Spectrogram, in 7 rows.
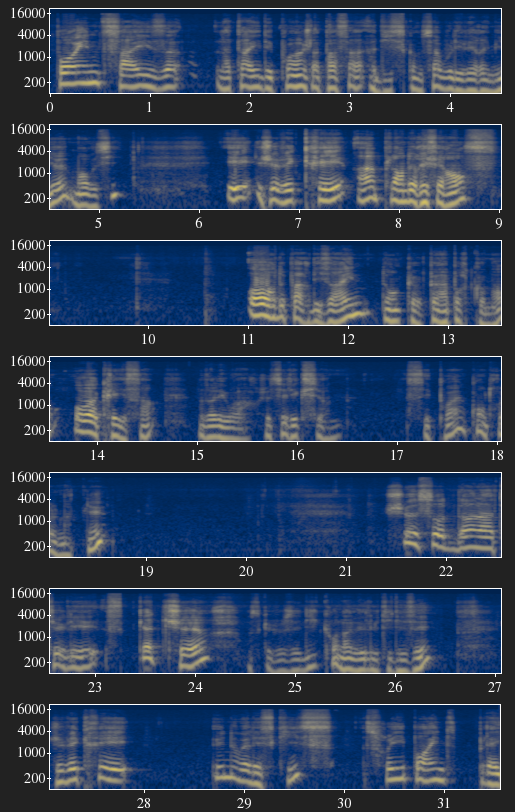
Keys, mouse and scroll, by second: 1.2 click, 2.3 KP_1, 2.3 KP_1, 2.7 KP_Enter, 2.7 KP_0, 4.7-5.4 right drag, 5.5 click, 9.1-9.9 right drag, 15.1 click, 17.8 ctrl+click, 20.1 ctrl+click, 23.7 click, 24.9 scroll down 2, 25.7-26.5 right drag, 29.0 click.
